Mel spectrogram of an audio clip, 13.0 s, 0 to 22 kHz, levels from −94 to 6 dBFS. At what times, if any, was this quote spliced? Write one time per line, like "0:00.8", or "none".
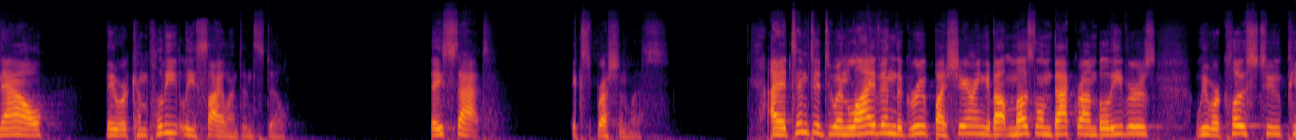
none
